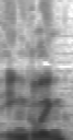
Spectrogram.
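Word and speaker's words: Yngling: or Fair hair of the engling dynasty I think that's how you pronounce it engling y n g l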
